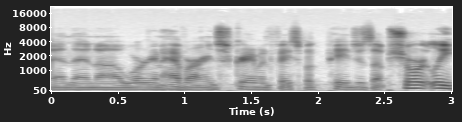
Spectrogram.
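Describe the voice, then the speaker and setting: This man has a fairly low pitch and a fairly quick pace. The background is quiet. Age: 20s. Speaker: podcast host. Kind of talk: casual monologue. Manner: halting, many fillers.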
